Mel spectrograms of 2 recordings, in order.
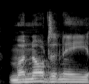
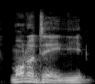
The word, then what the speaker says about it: monody: a political effusion entitled monotony on Major Andre monody monody on Major Andre put a couple of extra syllables in there that were not necessary yeah it's basically a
